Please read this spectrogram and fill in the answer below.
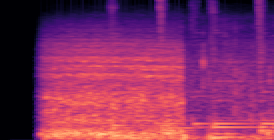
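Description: A passing train running by, loud, for about a second, then cut off abruptly, followed by background music with held notes.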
